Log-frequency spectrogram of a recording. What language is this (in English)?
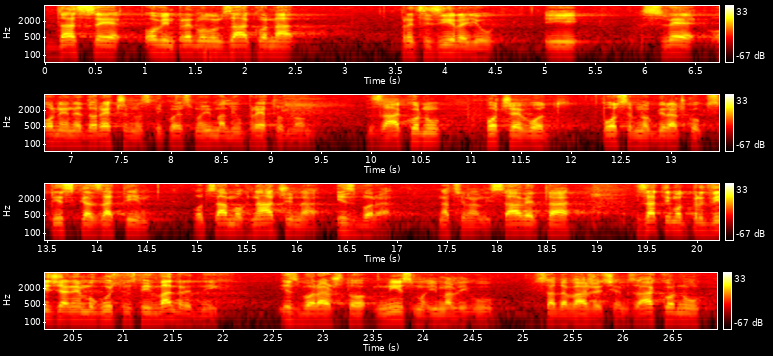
Serbian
